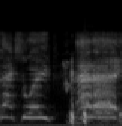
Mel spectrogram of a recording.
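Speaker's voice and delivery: put-on very high, taunting, yelled voice. Retelling a wrestler's challenge to his opponent: imitating Eric Young yelling. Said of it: "basically just yells out".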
